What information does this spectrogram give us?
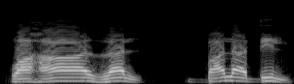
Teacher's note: Zal we read in soft sound and we connect with the lam.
